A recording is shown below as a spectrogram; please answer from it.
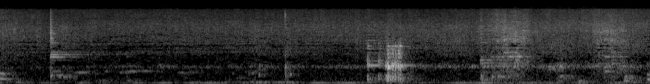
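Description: Spice masala is stirred and fried in a pan for beef pulao: a soft, continuous sizzle broken by several sharp scrapes and clinks of a spoon against the pan, with no talking.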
